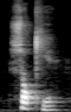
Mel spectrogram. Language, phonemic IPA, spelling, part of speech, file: Dutch, /ˈsɔkjə/, sokje, noun, Nl-sokje.ogg
- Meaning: diminutive of sok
